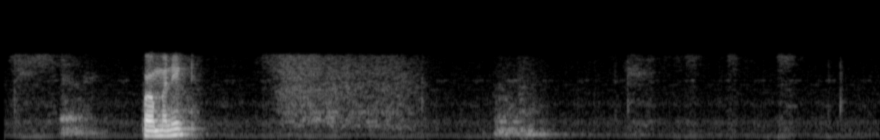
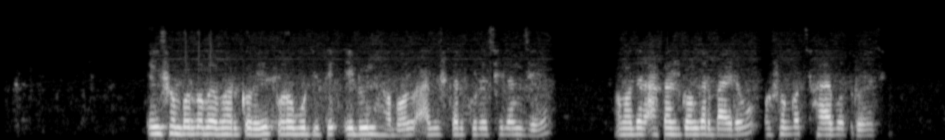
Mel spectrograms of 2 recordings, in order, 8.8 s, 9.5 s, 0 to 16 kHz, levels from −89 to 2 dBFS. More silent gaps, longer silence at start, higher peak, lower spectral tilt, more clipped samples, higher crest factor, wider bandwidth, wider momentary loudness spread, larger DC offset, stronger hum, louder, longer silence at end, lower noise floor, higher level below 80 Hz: neither; second, 0.65 s vs 1.45 s; about the same, -2 dBFS vs -2 dBFS; second, -7.5 dB/octave vs -11 dB/octave; neither; first, 28 dB vs 16 dB; about the same, 3.9 kHz vs 4.2 kHz; first, 30 LU vs 13 LU; neither; neither; second, -20 LUFS vs -16 LUFS; first, 3.5 s vs 0.75 s; second, -64 dBFS vs -78 dBFS; second, -68 dBFS vs -60 dBFS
